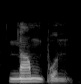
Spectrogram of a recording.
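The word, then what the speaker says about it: 何分: will be pronounced as nambun because whenever there is this kind of combination the N becomes m n just like M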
